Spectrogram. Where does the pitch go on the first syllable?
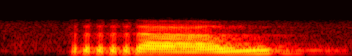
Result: rising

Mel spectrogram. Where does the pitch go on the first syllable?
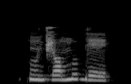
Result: low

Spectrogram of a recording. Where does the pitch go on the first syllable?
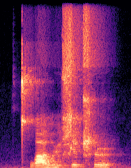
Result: falling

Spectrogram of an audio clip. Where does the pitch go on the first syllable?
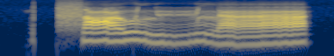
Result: high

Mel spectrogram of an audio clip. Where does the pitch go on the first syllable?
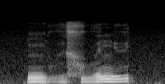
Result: low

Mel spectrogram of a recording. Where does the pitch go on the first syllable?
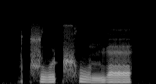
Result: rising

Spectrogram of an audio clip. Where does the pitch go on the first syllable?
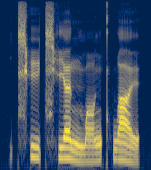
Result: falling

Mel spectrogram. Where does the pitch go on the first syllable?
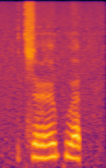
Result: rising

